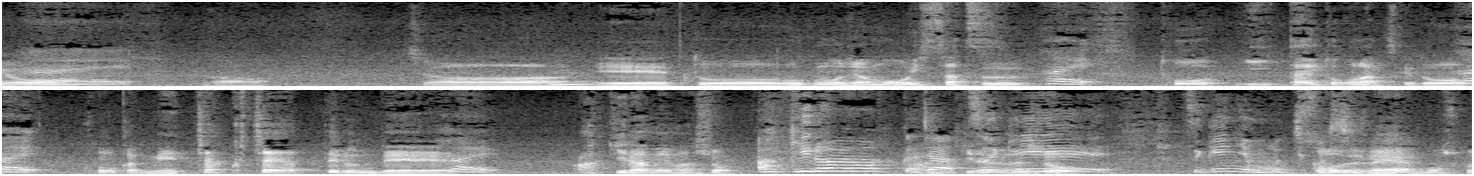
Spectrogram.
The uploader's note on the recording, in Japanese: 録音の不備により、多少のノイズが混ざっております。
